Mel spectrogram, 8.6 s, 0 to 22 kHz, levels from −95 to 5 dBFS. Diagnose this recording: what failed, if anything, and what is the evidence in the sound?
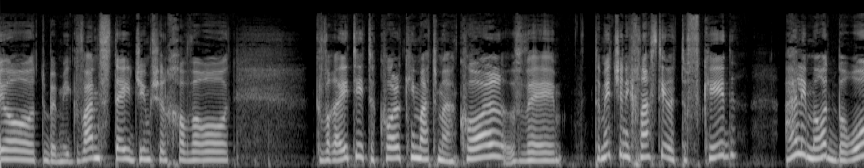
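Nothing in the recording stood out as a failure on listening; the speech comes across without any audible defect at any stage of the chain.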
